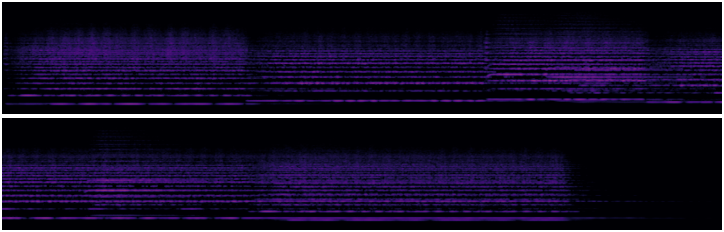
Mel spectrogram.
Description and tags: Small segment of violin and pipe mix.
